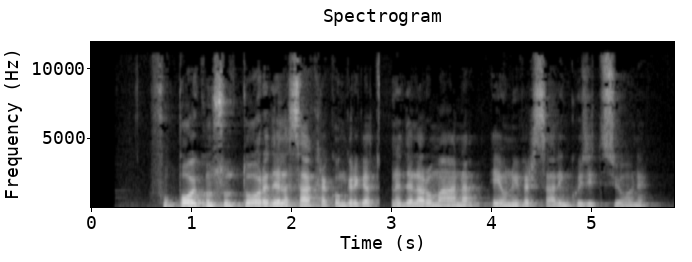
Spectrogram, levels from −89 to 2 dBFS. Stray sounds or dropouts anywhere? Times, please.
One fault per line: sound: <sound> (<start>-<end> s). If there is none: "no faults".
sound: dropout (2.9-3.0 s)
